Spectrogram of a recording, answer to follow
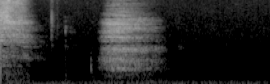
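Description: A woman's faint breathing: a short breath right at the start, then a sigh about a second in, with near silence otherwise.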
